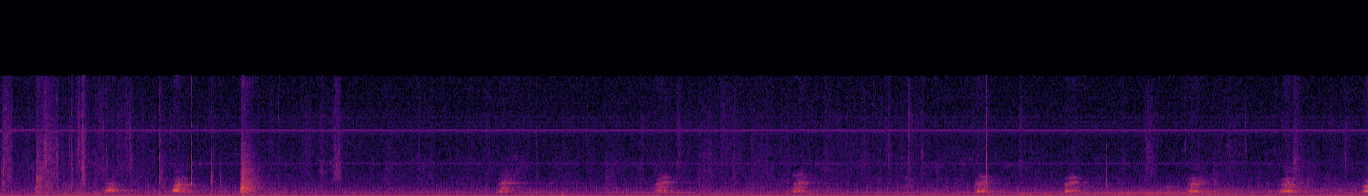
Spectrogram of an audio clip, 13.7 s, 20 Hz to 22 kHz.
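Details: A litter of 52-to-56-day-old Great Dane puppies, litters O and N, at Baia delle Sirene breeding in Italy, let out short high yips and small barks, repeated roughly every second in loose bursts, with steady low hum behind.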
